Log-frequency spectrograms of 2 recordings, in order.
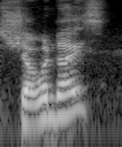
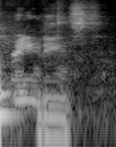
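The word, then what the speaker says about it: Schoendienst: And then in the Red Shane Dienst is his name. I call it Show and Dice. Yes, but it's pronounced Shane Dienst.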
